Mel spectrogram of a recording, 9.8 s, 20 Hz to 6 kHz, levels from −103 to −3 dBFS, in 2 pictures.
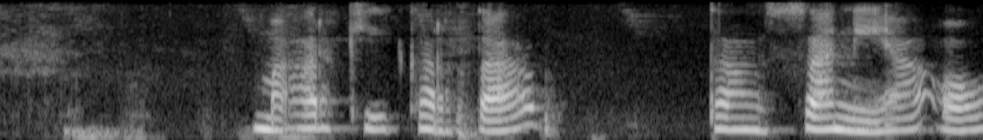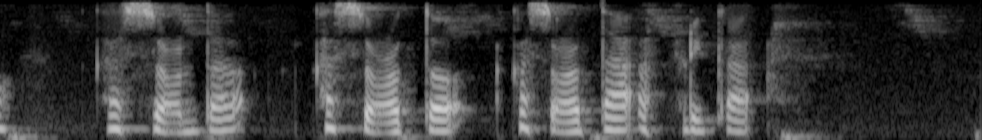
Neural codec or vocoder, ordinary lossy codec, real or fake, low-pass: none; AAC, 48 kbps; real; 5.4 kHz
